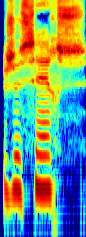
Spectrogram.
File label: "je cherche", French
